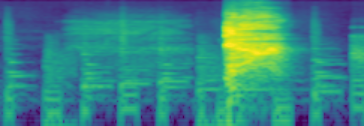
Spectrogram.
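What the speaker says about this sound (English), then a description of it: "I'm gonna cough." A single loud, harsh cough bursts out after a stretch of quieter sounds, close to the mic and lasting about half a second, during a Gato Roboto gameplay session.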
